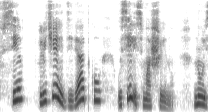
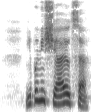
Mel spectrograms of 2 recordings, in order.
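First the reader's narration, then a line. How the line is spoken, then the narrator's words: Sorrowful sigh. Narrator (Russian): сокрушенно вздохнул Нуль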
